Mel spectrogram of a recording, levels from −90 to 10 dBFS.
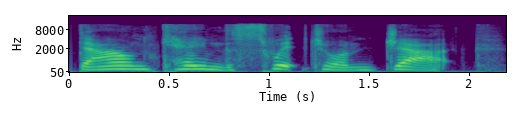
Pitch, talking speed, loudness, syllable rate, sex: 215 Hz, 165 wpm, -17 LUFS, 3.1 syllables/s, female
